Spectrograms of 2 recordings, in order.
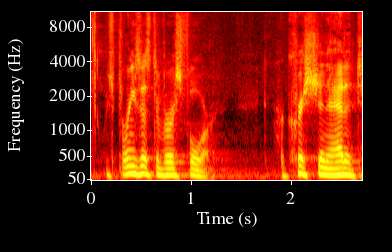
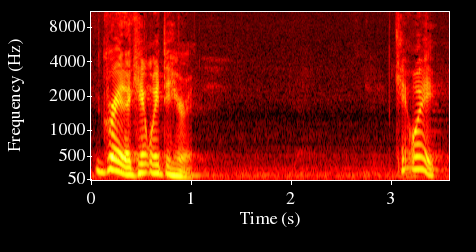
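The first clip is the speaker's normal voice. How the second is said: sincere eagerness; 4 semitones higher than usual. Retold or imitated. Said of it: "here's the attitude of my heart".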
